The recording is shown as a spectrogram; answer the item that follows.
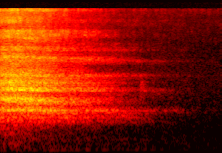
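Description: A woman's sigh: one long breathy exhale that starts sharply and fades away over about a second and a half.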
